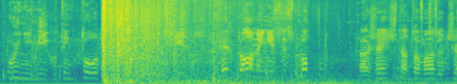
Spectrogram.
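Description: Loud gunfire bursts out close by.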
